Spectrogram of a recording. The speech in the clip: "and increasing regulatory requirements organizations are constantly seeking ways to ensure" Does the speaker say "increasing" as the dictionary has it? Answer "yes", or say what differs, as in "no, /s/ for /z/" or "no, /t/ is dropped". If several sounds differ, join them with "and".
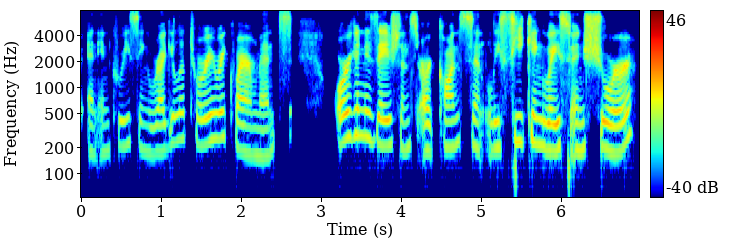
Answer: yes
